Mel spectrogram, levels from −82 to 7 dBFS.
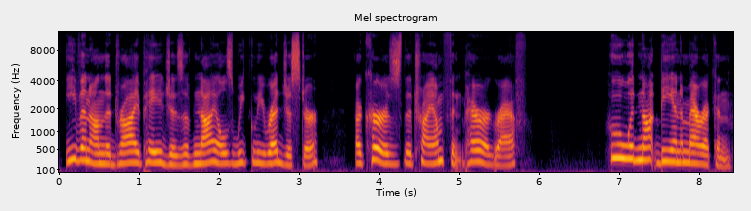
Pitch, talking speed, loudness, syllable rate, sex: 215 Hz, 135 wpm, -17 LUFS, 4.7 syllables/s, female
